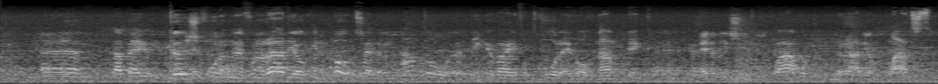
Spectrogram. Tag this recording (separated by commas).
Speech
